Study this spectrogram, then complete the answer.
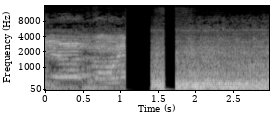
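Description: The 12527 Ramnagar Chandigarh Weekly Superfast Express runs with a steady broad rumble and rattle of wagons, cut by two brief silent gaps before resuming loud and continuous.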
